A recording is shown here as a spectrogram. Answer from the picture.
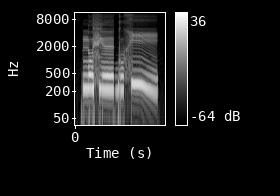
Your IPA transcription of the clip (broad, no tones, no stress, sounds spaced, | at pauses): n o fʲ ɘː ɡ u x iː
